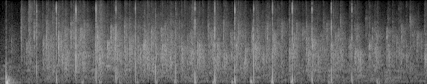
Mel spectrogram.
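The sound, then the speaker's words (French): Steady applause from an audience thanking the speakers of a round table at the Marché de la Poésie fills the whole stretch, many hands clapping at once in a dense, continuous patter with a few sharper individual claps standing out, at moderate volume and with no talking. “Je tiens d'abord à encore remercier chaleureusement nos interlocuteurs qu'on peut applaudir.”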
